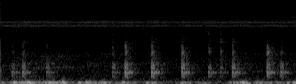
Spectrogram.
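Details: Woodpecker striking a butterfly house with about a dozen crisp, hollow knocks in three seconds, unevenly spaced, over a low background rumble and a steady high whine.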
